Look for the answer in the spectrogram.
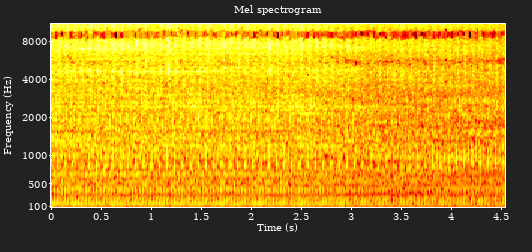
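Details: Branson 2500h tractor with A1100 diesel engine, three weeks old at 38 engine hours, steady idle with a regular knock about two and a half per second; owner doubts rocker arm clearance since that would sound different; source unclear.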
